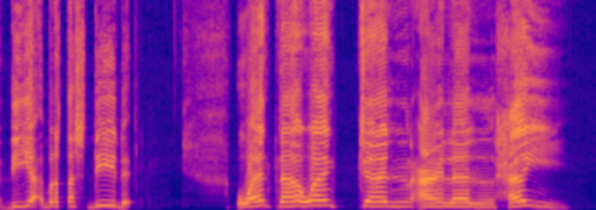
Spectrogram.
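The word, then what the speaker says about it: الحي: Wa tawakkal 'alal hayy. Oh, gitu, bukan hai, hai. Hati-hati. Ini sering terjadi ya. Dibacanya alal hai, alal hai gitu ya.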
